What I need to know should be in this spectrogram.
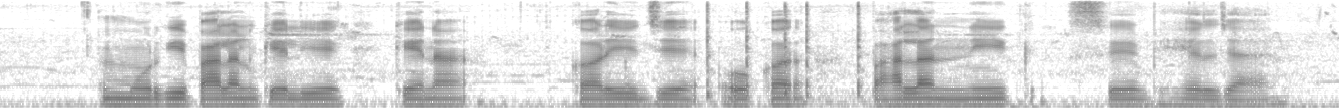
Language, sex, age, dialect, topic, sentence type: Maithili, male, 18-24, Eastern / Thethi, agriculture, question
